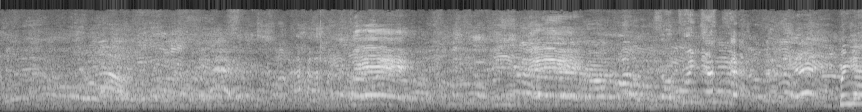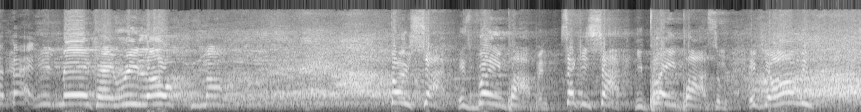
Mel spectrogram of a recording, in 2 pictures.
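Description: A man raps loudly into a microphone.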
